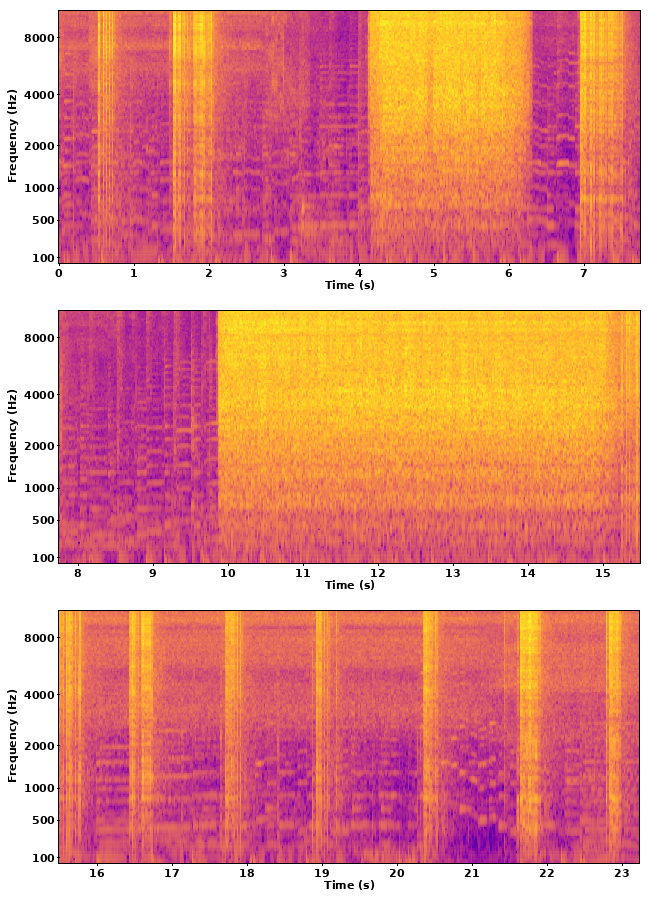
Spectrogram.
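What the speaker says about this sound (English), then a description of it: "it looks to me like we're about ready to start welding" A metal patch held in place by magnets is welded, giving long stretches of loud, dense, crackling buzz that start and stop abruptly, broken by sharp clicks and quieter gaps, close and with no talk.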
